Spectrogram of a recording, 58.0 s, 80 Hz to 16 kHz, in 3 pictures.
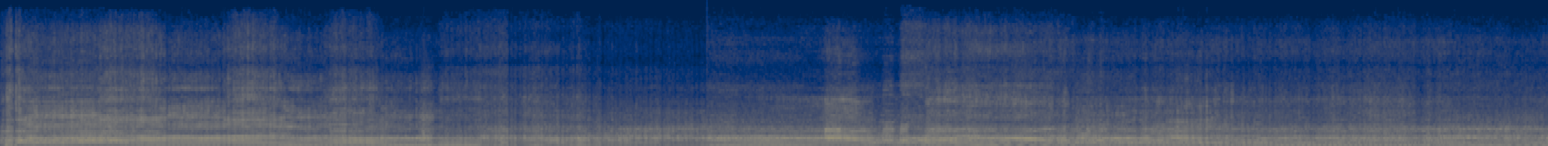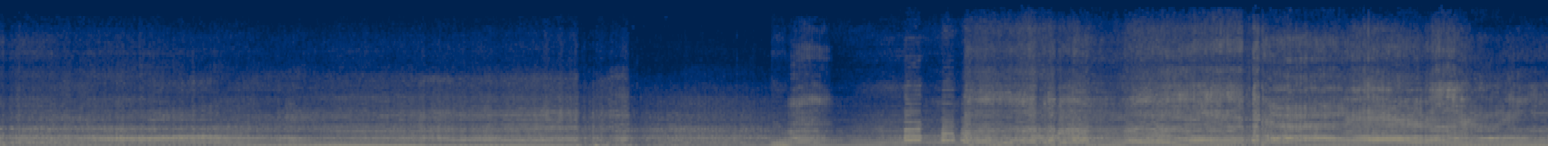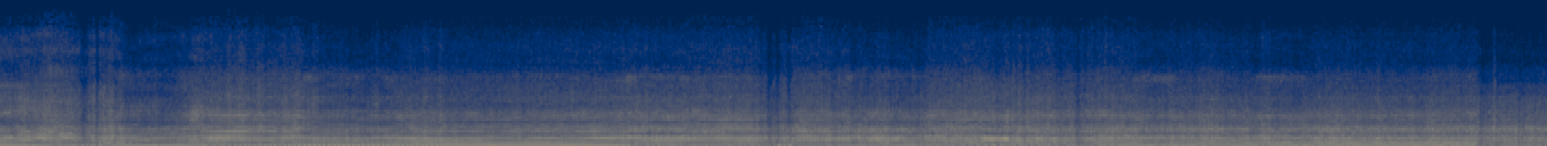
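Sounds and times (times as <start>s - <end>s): car engine revving through gears: 0.0s - 58.0s.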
